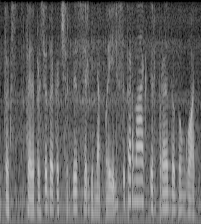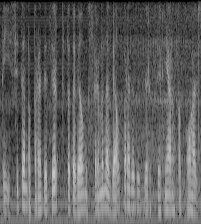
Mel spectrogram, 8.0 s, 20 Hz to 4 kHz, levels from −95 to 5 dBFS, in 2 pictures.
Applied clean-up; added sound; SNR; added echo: none; Engine starting + Buzz; 17 dB; none.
